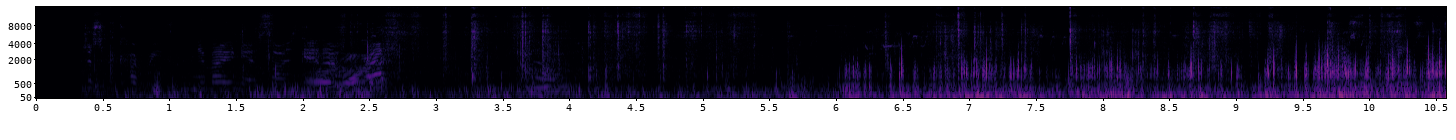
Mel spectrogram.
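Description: Horse hooves thud and clatter on a wooden trailer ramp.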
